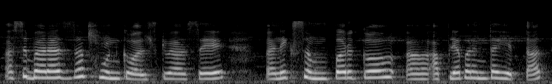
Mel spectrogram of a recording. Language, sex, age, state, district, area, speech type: Marathi, female, 18-30, Maharashtra, Nashik, urban, spontaneous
